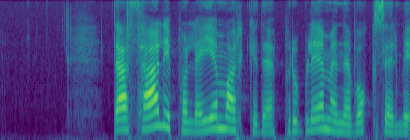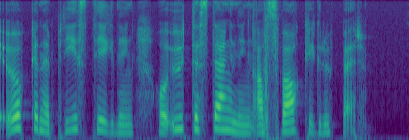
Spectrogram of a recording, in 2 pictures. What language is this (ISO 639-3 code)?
nor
